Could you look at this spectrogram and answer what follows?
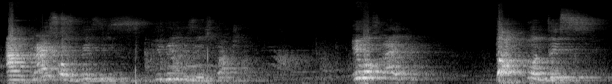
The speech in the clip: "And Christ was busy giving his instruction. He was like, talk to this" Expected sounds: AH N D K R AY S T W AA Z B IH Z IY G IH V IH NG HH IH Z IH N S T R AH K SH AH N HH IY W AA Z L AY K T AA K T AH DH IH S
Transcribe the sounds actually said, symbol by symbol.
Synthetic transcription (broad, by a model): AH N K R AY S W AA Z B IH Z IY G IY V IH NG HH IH S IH N S T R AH K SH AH N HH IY W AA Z L AY K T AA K T AH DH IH S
